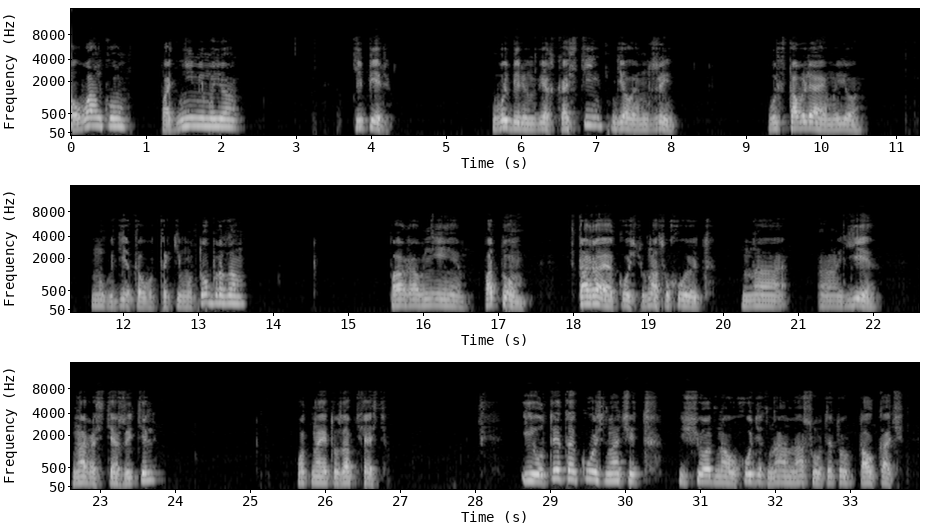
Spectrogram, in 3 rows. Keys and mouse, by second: 1.0-3.4 drag, 6.5 click, 7.2 g, 12.2 click, 13.1 g, 21.8 e, 31.4 e.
